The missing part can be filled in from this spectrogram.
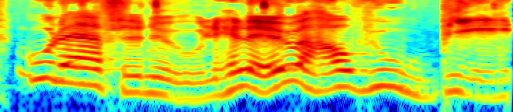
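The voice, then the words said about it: Put-on English accent. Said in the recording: “your crappy English accent ... I think my English accent is perfect”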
